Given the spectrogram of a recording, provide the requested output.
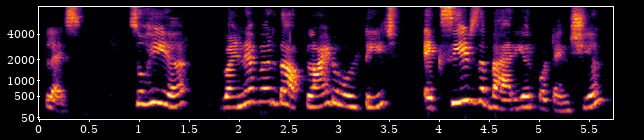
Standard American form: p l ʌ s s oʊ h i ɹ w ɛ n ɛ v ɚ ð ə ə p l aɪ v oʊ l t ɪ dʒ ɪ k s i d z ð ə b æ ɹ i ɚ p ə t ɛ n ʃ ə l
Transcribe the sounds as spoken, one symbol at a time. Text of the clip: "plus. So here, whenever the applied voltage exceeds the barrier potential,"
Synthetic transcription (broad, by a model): p l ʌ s s oʊ h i ɹ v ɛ n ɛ v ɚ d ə ə p l aɪ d oʊ l t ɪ tʃ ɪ k s i d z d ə b æ ɹ i ɚ p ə t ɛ n ʃ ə l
